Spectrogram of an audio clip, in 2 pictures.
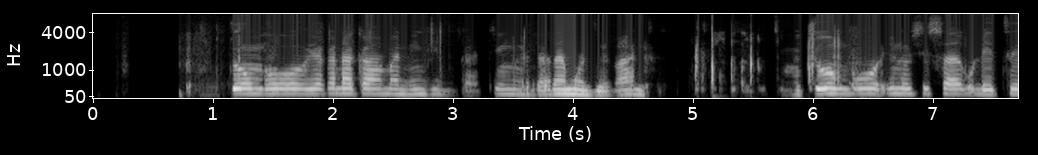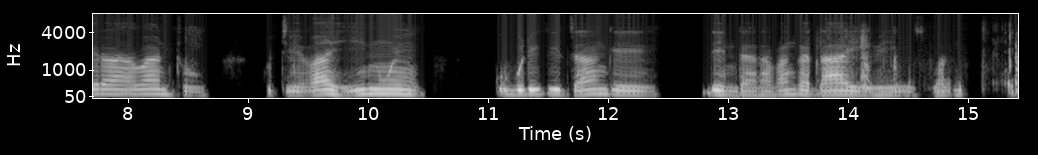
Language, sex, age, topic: Ndau, male, 50+, health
